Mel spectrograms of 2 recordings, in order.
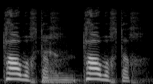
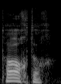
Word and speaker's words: tábhachtach: With this V sound in the middle. But the kind of, in the middle of the word, this like broad BH is silent in Munster, so you get táchtach instead.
